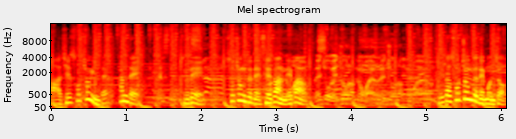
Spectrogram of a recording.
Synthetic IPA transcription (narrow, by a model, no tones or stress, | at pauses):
at͡ɕe̞sʰot͡ɕʰʌŋinde̞hande̞ | tudesʰot͡ɕʰʌŋdɯnese̞baŋne̞baŋ | iɭt͈ansʰot͡ɕʰʌŋdɯne̞mʌnd͡ʑʌ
